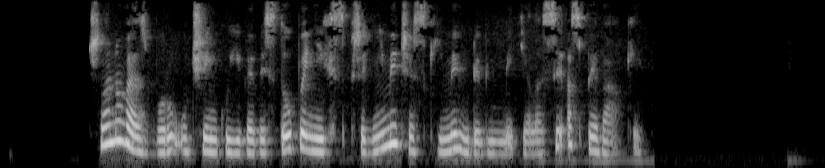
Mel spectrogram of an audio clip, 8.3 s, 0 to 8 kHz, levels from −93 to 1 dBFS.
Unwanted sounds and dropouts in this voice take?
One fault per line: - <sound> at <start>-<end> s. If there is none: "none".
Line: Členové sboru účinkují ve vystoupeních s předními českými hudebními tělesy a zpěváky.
none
